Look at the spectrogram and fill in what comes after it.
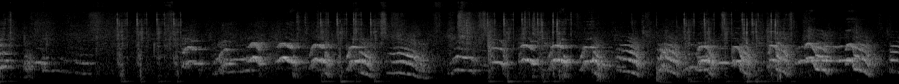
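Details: Short-haired mini Chihuahua puppies, 70 days old, male and female, in assorted colours: several high, bending whines and yelps overlap one another, a few every second, with sharp squeaks and some low rumbling beneath.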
